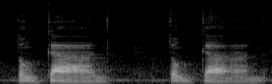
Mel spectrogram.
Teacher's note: Ah, vous remarquerez que j'ai mis 2 fois le A parce qu'il y a des voyelles longues dans la langue thaï. Donc là, pour vous donner un petit repère facile, il y a 2 fois le A, c'est une voyelle longue. Tonkan. Et puis vous voyez que aussi j'ai mis un petit chapeau sur le O.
